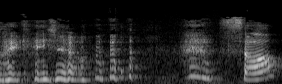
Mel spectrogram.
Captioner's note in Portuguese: Risos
